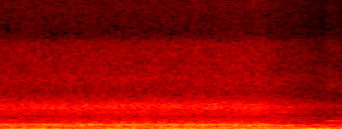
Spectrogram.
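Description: Foam party cannon's blower fan running, a steady rush of air as it throws out foam; the higher hiss thins out right at the end.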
